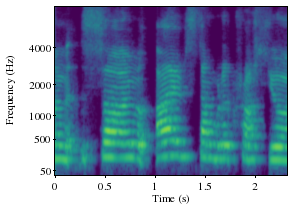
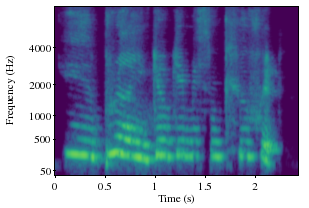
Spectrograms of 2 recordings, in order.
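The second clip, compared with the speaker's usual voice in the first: put-on cartoon character voice; 3 semitones higher, 4 dB quieter than usual. Prompting another speaker with a line: Stewie voice.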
